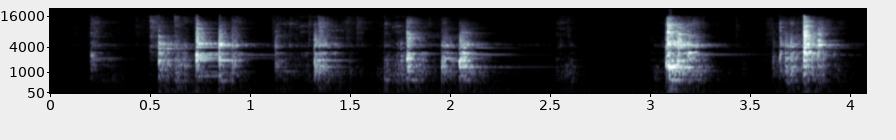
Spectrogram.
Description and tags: Metal handling bars in container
